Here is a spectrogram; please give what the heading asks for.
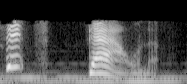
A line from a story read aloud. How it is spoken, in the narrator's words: she said firmly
